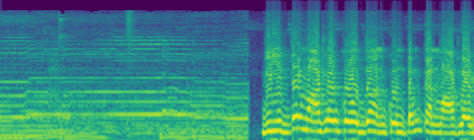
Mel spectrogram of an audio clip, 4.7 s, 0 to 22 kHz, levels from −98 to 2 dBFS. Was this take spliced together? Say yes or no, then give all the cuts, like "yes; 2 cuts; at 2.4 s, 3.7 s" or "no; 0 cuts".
no; 0 cuts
